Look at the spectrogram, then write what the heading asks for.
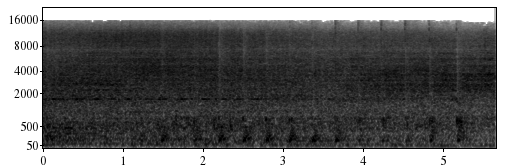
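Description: Rail head treatment train with Class 66 diesel locomotives passing close by. Its high-pressure water jets on the rails give a steady loud hiss, and from about two seconds in the wheels click over rail joints about five times a second.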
